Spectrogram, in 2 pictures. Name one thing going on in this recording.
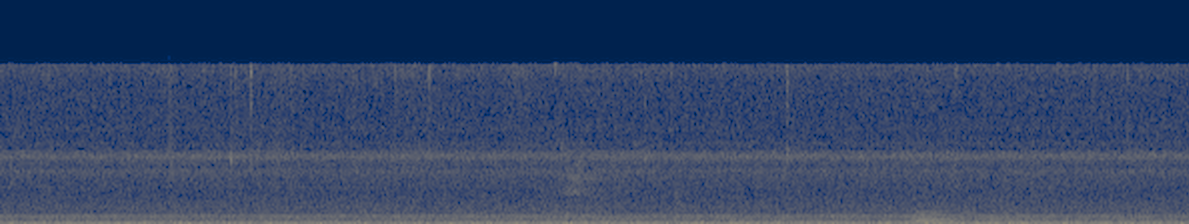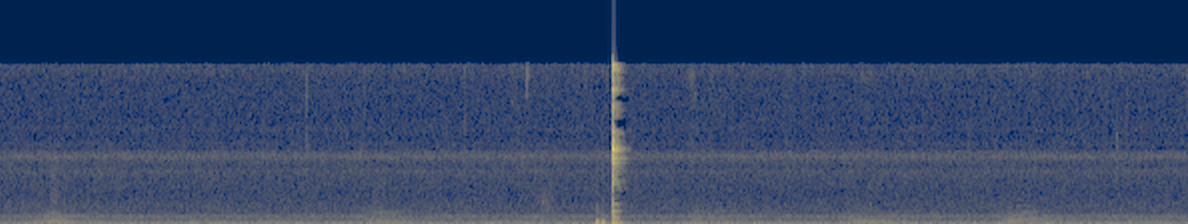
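Small pliers click and tap against tiny metal parts.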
